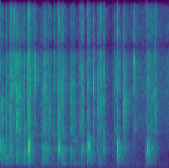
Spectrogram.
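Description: Hand clapping: steady claps at about two and a half a second, with fainter claps in between.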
